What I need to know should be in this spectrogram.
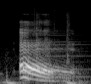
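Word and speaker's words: heir: you get that uh-huh so when you're when you want to pronounced a word that spells h-e-i-r you don't say hey what you say is e that's because the letter A the word is silence okay then we also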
